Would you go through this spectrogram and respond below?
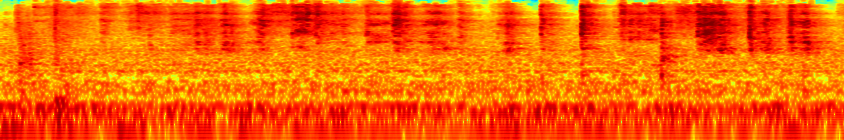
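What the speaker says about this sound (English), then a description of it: "So I'm gonna now just use the same spoon to mix this up." A spoon stirs fruit and honey in a bowl for a rustic plum tart, giving soft scraping, clinking strokes that patter steadily at close range, alone with no voices.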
